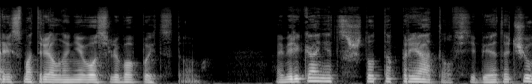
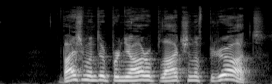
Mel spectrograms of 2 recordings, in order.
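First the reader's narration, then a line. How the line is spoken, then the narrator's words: Shouting. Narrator (Russian): закричал американец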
